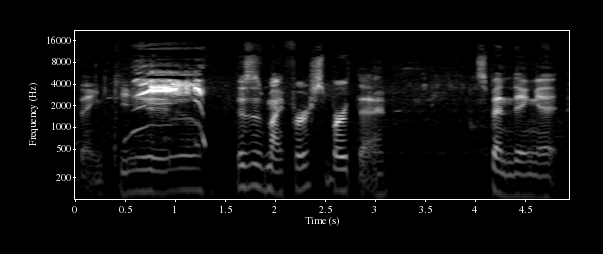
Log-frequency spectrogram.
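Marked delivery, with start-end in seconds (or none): 0.0-1.3 very high, louder squeak; squeaky high voice. Pretend. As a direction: answer in a tiny high voice.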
